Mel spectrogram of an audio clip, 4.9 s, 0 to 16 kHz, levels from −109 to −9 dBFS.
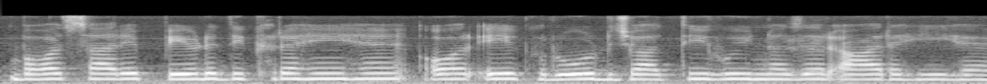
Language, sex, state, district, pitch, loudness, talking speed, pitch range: Hindi, female, Bihar, Jamui, 225 Hz, -13 LUFS, 180 wpm, 215-230 Hz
